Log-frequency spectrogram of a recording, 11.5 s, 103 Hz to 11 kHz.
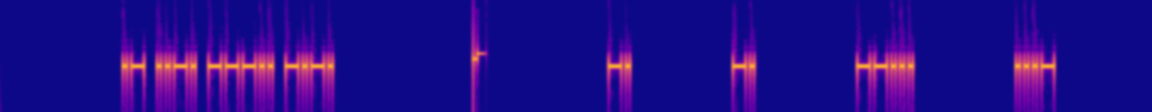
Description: Morse code, heard as a keyed tone, about 28 wpm, spaced as for 12 wpm, 700 Hz. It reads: AF8C NN7V
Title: USA Call Signs - 4 Characters - 8x Character Spacing - 28wpm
